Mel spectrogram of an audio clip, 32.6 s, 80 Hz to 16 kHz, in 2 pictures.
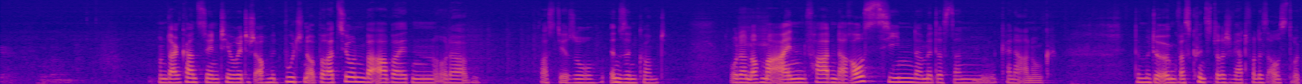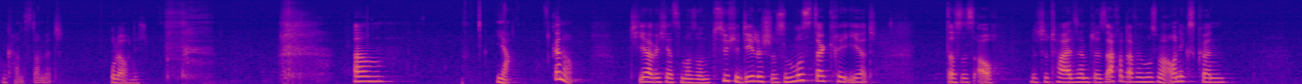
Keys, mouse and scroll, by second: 1.2 click, 2.4 click, 20.3-21.3 scroll down 2, 21.7 middle click, 21.9-23.1 drag, 24.4 middle click, 25.3-26.0 ctrl+scroll up 4, 27.7-28.8 drag.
